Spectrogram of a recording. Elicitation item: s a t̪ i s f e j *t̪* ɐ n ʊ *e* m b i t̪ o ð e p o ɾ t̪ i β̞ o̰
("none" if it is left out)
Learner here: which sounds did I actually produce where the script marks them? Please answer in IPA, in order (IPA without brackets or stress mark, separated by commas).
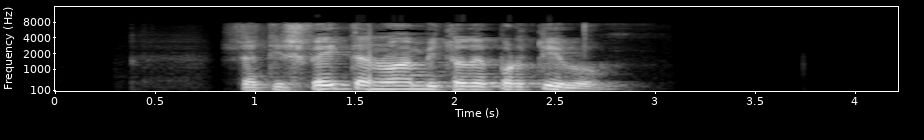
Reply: t̪, a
